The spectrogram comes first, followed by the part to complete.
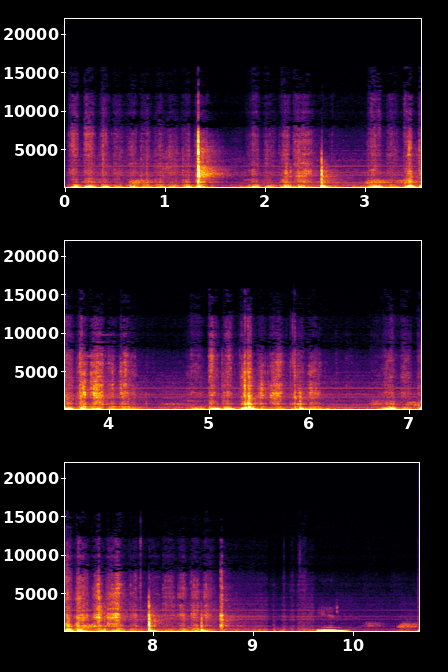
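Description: Kitchen knife cutting slices from a lemon on a wooden cutting board: repeated cutting strokes through the fruit, with several sharp knocks as the blade meets the board.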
